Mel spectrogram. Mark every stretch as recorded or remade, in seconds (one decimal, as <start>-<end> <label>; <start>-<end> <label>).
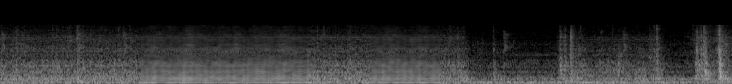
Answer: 0.0-1.4 recorded; 1.4-3.1 remade; 3.1-3.7 recorded; 3.7-4.4 remade; 4.4-7.3 recorded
